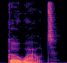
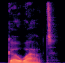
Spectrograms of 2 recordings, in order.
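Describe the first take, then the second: First: A glide sound links go and out. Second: The same.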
